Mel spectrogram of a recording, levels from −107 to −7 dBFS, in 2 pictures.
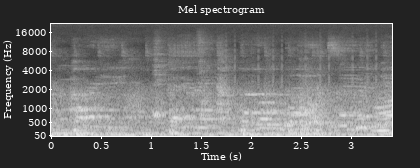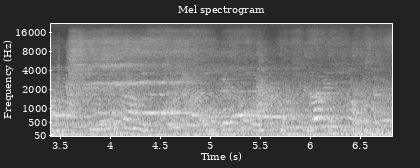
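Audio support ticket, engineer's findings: GSM signalling bursts, 1.74–3.49 s: galloping ticks and short 217 Hz buzzes, roughly 15 dB below signal. Nearby 2G phone signalling, rectified in audio circuit. Spectrogram shows clustered vertical stripes.

GSM phone buzz, 3.61–5.14 s: steady raspy 217 Hz buzz, about 22 dB down. Phone in active call, bursts rectified. Spectrogram shows harmonic lines spaced 217 Hz; waveform shows a regular pulse train.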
